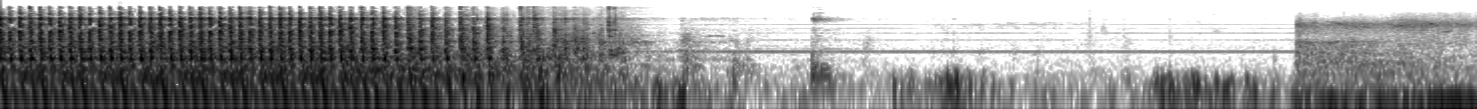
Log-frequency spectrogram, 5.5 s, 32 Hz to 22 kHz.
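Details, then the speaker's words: 2012 Nissan Qashqai 1.5 dCi diesel at idle: sharp regular knocking about three per second from the top of the engine, sudden onset; injectors ruled out, the timing belt turned out to have jumped teeth. "значит проблема в следующем раздается стук не сильный такой но стук исходит из верхней части где-то вот"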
